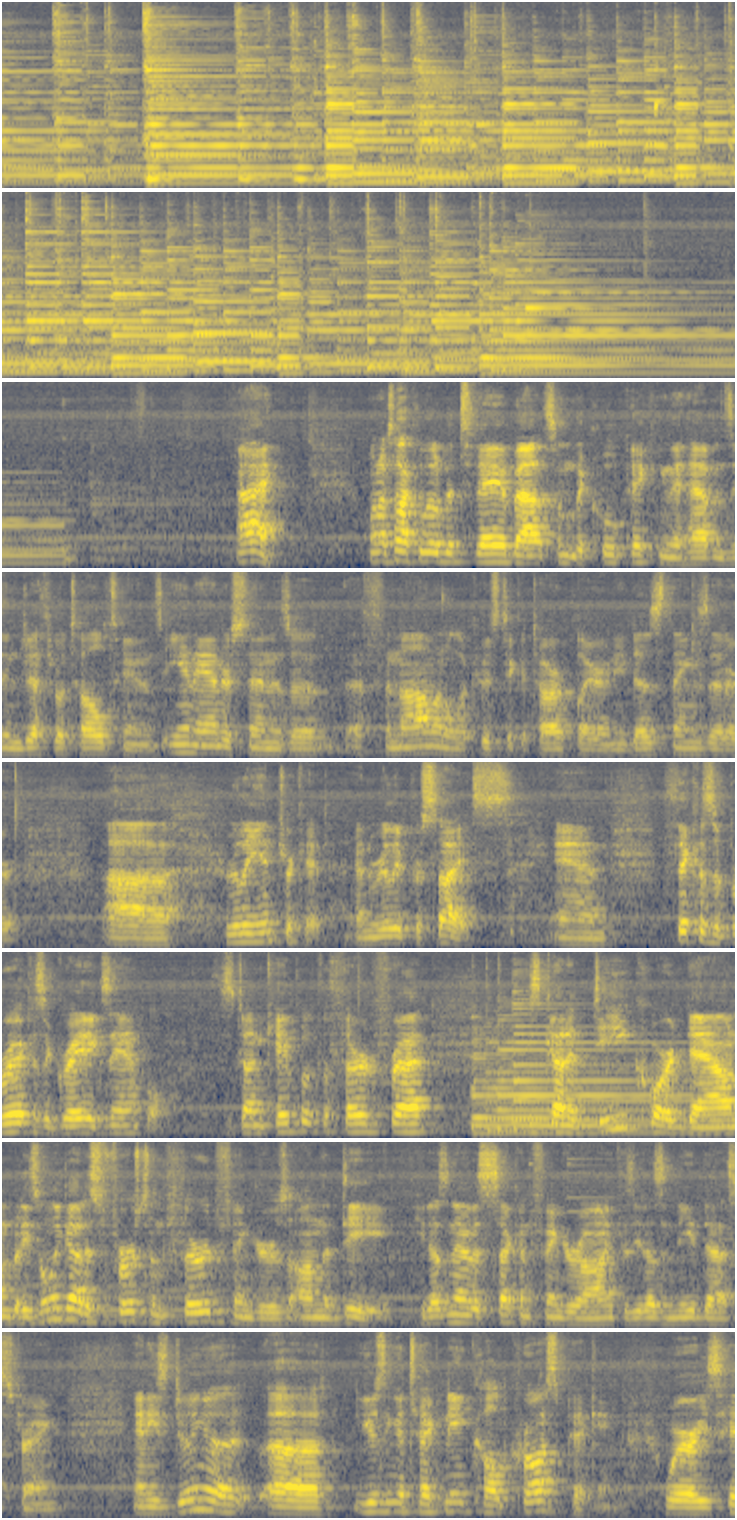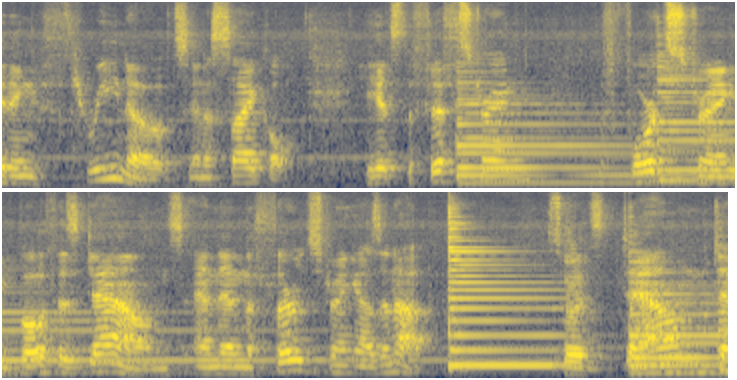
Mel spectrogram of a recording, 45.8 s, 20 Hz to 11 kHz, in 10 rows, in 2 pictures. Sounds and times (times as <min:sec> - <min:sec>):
Speech: 0:10.6 - 0:25.6, 0:26.2 - 0:44.0, 0:44.7 - 0:45.7.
